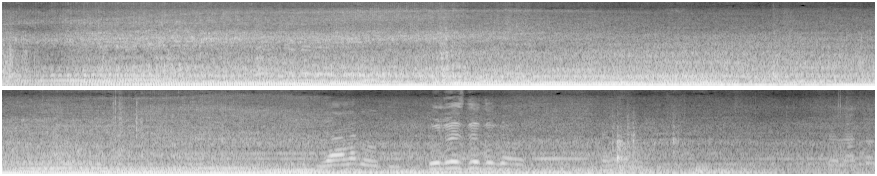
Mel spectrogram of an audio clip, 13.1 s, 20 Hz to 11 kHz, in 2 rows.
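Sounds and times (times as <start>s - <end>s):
excavator diesel engine under load: 0.0s - 13.0s.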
